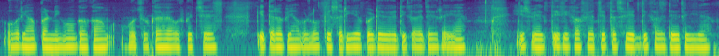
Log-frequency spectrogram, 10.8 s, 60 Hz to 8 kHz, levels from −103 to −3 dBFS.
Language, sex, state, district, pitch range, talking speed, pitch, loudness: Hindi, male, Rajasthan, Nagaur, 130-135 Hz, 170 wpm, 135 Hz, -16 LUFS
